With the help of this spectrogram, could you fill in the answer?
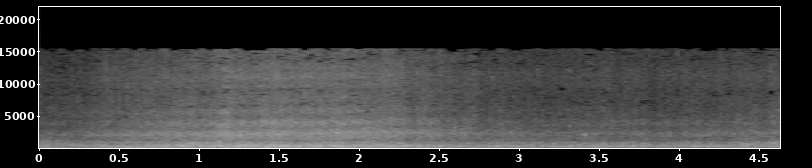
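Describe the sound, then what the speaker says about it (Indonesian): Waves breaking on a Red Sea beach, a steady near wash of surf that swells and recedes, mixed with wind rumble on the microphone and no talk over it. "Ini ombak. Ombaknya pantai Laut Merah sekarang enggak begitu gede."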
